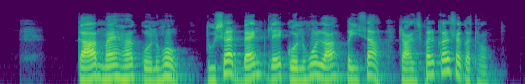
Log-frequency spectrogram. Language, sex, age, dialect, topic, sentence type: Chhattisgarhi, male, 51-55, Central, banking, statement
